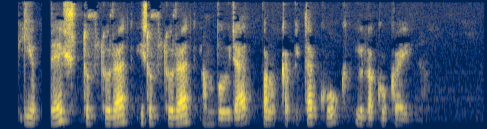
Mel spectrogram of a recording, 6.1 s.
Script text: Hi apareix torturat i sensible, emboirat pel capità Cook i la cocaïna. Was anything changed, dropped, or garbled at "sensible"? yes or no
yes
